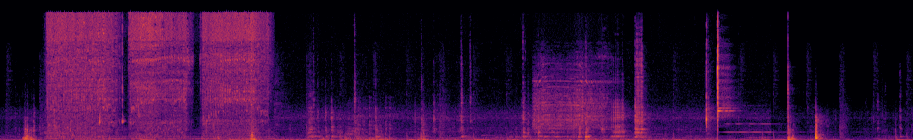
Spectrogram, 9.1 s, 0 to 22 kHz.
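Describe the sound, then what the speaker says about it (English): Small screws being unscrewed from the back of a dashboard unit in a 958 Porsche Cayenne GTS, giving close, irregular metallic clicks and ratcheting ticks with a few sharper taps near the end; no one speaks. "Now we're going to take off these 3 screws on the back side."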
